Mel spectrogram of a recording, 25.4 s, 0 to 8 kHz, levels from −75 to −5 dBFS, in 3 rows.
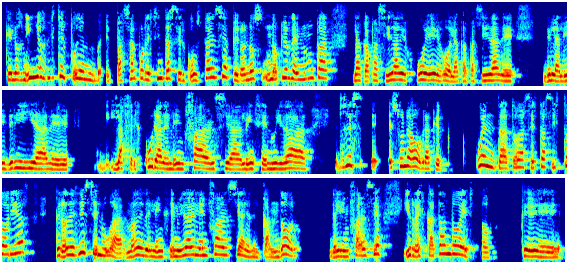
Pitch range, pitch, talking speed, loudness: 205-290 Hz, 235 Hz, 145 wpm, -14 LUFS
